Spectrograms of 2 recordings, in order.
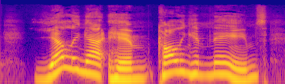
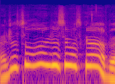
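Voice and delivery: high, quick, soft protest; high-pitched pleading quote; 12 semitones higher, 8 dB quieter, much faster than usual. Retold or imitated. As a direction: pitch it up, hurried and small. Quoting own reluctant plea to passenger.

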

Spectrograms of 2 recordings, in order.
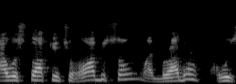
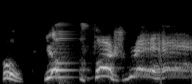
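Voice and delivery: excited daughter; 9 semitones higher, slower than usual. Retold or imitated. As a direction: crow it out triumphantly. Daughter announces gray hair.

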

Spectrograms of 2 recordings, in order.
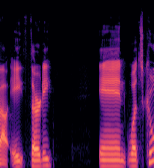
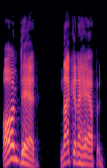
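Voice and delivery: resigned mock despair; 8 semitones higher than usual. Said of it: "I'll be like".

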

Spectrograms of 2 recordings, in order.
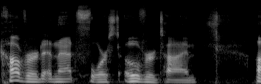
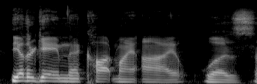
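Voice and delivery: normal talking voice

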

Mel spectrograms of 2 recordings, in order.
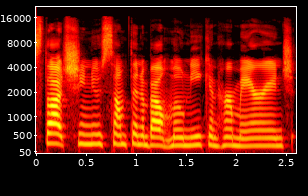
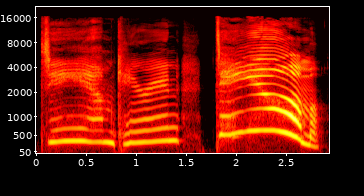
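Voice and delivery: stunned, the last damn soaring high and loud; shocked damn; 6 semitones higher, 5 dB louder, much slower than usual. Real, not acted. Reacting to Karen's remark with a shocked, soaring damn. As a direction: let the final damn jump way up in disbelief. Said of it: "All I have to say is".

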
